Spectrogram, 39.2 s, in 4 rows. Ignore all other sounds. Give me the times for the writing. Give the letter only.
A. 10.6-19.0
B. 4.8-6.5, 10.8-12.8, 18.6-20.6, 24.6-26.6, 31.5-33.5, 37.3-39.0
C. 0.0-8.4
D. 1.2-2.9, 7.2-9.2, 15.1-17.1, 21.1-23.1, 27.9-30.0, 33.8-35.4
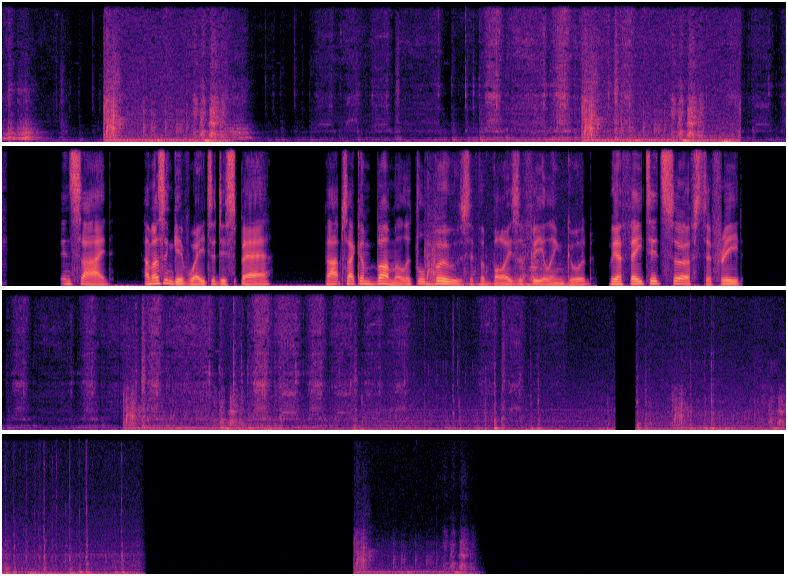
D.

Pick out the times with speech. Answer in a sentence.
The speech can be heard from 10.6 to 19.0 s.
